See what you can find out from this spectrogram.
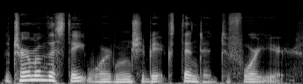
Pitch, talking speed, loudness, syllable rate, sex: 140 Hz, 240 wpm, -17 LUFS, 5.7 syllables/s, male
